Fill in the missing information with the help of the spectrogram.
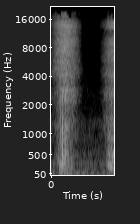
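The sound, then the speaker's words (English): Two quick, breathy nasal snorts, like a short stifled laugh through the nose, separated by a brief pause. Moderately loud, with no speech alongside. “You know, you you blow a little extra, you just snort a little bit, and then you upvote it”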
